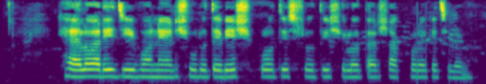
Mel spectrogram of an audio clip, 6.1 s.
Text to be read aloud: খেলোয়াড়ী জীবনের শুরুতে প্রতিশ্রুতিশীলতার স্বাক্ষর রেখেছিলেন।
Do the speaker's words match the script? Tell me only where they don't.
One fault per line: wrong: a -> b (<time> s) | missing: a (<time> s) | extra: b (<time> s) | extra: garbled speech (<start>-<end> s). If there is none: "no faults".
extra: বেশ (2.8 s)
